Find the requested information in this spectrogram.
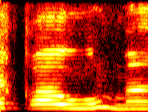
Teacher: کو واو لین ہے اس کو کو نہیں پڑھیں گے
